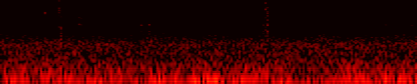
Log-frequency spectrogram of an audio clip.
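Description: Footsteps crunch softly on dry leaves and soil.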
